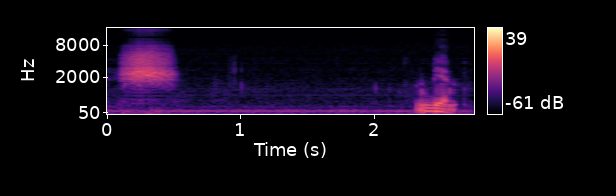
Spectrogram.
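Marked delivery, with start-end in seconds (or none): 0.1-0.6 sh as a quiet hiss; a soft shh of breath; sh sound. Shown as a demonstration. Teacher repeats the sh sound quietly for learners. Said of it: "ese sonido".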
